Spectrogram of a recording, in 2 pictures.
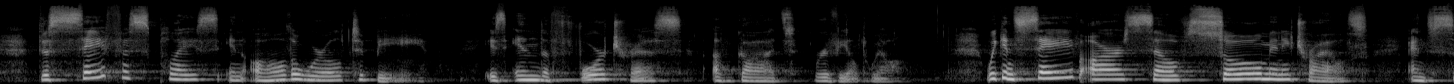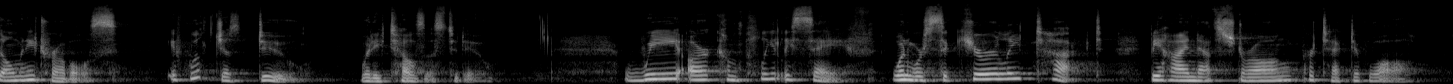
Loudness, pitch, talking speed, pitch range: -26 LUFS, 205 Hz, 105 wpm, 175-235 Hz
